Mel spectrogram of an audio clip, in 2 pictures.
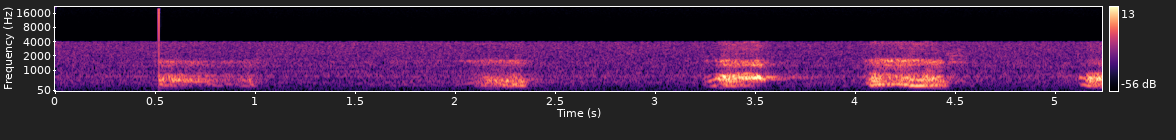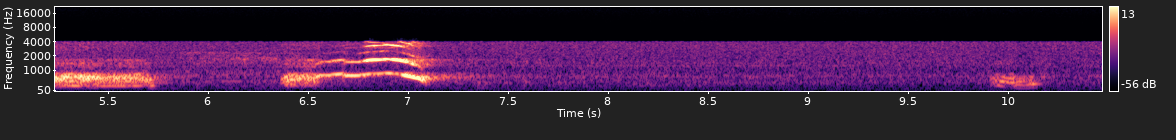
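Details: A captive polar bear cub, 41 days old, born 26 December 2020 in Oga, Akita, Japan, snores heavily: rough breathy bursts, one with a brief rising squeaky tone, then a long pause before a final rasp.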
